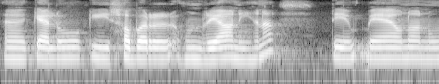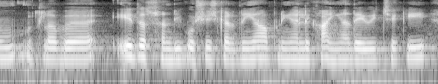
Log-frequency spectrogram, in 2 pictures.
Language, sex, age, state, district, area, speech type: Punjabi, female, 45-60, Punjab, Ludhiana, urban, spontaneous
